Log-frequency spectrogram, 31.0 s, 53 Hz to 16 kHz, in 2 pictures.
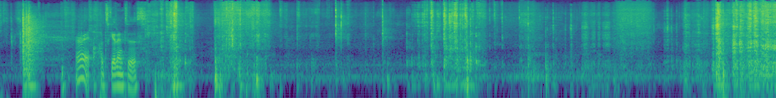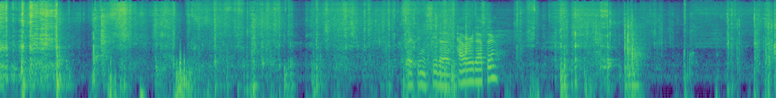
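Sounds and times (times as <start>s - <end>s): knife cutting cardboard box: 13.6s - 17.0s.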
